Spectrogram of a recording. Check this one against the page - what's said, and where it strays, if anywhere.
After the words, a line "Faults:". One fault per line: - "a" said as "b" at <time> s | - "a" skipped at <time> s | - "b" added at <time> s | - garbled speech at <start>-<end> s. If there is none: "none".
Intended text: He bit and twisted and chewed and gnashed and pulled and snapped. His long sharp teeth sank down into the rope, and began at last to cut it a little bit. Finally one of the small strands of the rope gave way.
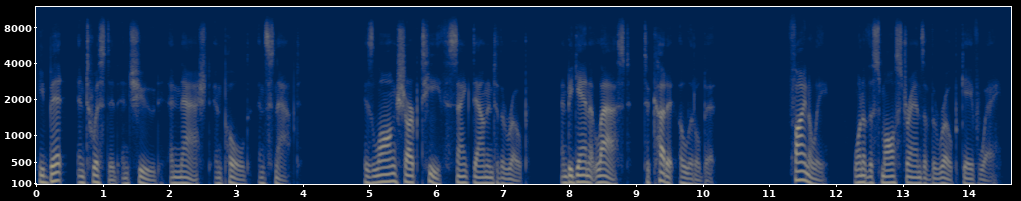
He bit and twisted and chewed and gnashed and pulled and snapped. His long sharp teeth sank down into the rope, and began at last to cut it a little bit. Finally one of the small strands of the rope gave way.
Faults:
none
